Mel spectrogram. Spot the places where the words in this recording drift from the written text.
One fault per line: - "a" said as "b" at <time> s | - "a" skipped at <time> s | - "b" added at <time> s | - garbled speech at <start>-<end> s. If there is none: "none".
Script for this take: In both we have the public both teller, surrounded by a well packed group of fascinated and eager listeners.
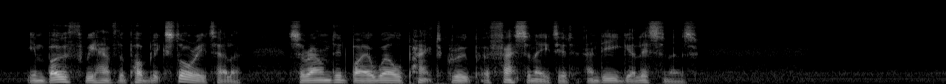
- "both" said as "story" at 1.7 s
